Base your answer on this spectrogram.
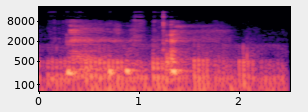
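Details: Two F2 Savannah cats purring and meowing while greeting their owner returning home from work; continuous rhythmic purr with short chirpy meow bursts, one louder at mid-point, indoors.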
